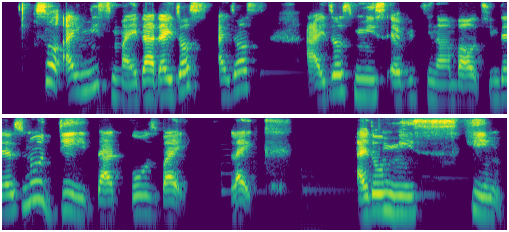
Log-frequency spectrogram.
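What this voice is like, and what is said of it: Emotional, near-tearful voice. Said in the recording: “I don't want to start crying anyway. Sorry, I don't. I'm still getting emotional,”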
